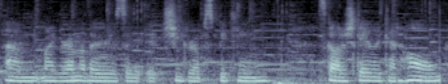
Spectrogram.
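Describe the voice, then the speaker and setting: Thoughtful low-voiced woman over fiddle music. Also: level tone, moderate pace. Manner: thoughtful, hesitant with many ums. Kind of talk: interview, reflective.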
